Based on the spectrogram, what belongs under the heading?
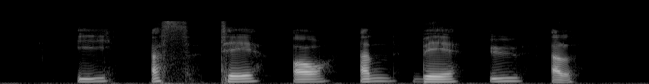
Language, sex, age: Norwegian, male, 21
